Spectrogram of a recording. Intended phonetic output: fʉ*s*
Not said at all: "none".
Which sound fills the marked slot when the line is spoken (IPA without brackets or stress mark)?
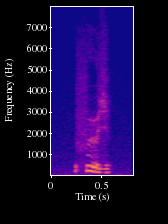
z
